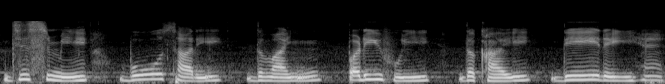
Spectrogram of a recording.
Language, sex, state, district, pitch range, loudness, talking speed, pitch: Hindi, male, Punjab, Fazilka, 175-200 Hz, -14 LUFS, 90 wpm, 185 Hz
